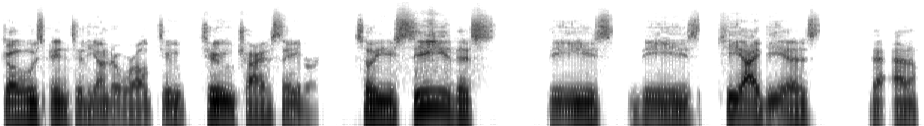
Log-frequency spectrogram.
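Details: Adult man with a speech impediment since childhood, much worse then and greatly improved now, still slightly audible; mild speech disfluency (residual speech impediment).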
